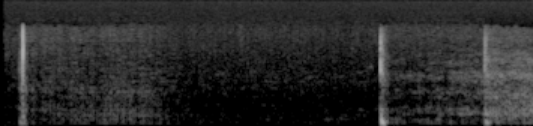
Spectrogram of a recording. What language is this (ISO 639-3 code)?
uzb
